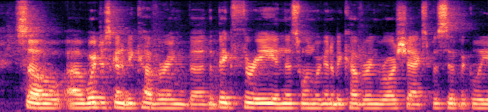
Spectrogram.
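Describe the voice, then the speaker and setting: Noticeable background noise and audible room echo fill the recording. A man talks at a medium pitch with monotone, flat intonation. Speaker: podcast co-host. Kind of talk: casual chat. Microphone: slight echo from kitchen.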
